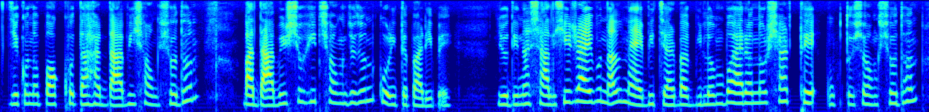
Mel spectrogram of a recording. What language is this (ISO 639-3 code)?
ben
